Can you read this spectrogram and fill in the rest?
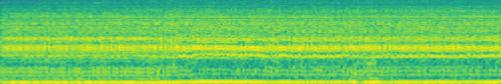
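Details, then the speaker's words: New Kasemo Fotia nitro RC car engine during third break-in tank, unloaded: high, steady buzzing note holding even without surging or dying; much smoother and softer than before; runs consistently. "เนี่ยเครื่องเสียงเริ่มนิ่งนะครับผมนะครับเสียงจะนุ่มกว่าเดิมเยอะเลยนะเนี่ย"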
